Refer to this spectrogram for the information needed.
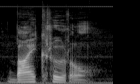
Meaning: having two legs
- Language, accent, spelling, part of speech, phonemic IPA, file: English, UK, bicrural, adjective, /ˌbaɪˈkɹʊəɹəl/, En-uk-bicrural.oga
